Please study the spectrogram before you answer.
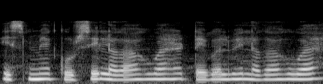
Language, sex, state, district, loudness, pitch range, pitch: Hindi, female, Jharkhand, Palamu, -13 LUFS, 230-245 Hz, 240 Hz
